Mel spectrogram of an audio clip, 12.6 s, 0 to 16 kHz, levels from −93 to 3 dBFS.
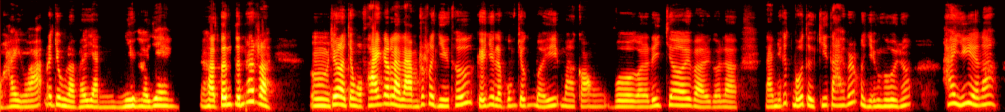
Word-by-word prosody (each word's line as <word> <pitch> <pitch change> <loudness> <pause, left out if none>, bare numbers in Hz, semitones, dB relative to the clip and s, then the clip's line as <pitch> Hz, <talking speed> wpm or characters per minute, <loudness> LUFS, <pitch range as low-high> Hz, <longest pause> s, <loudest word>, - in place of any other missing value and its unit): Hay 195 +3 -3
quá, 195 +3 -2
nói 265 - -1
chung 245 -4 +2
là 185 -3 0
phải 190 +2 -1
dành 175 -2 -5
nhiều 210 +2 +4
thời 185 - +1
gian, 220 -2 +2 0.4
à, 200 - +7
tính 245 +4 +6
tính 255 0 +3
hết 360 +2 +4
rồi, - - +6 0.5
ừm, 220 -1 +1
chứ 265 - +7
là 255 - +8
trong 230 -1 0
1 195 -1 -4
tháng 235 +2 +6
đó 280 - +5
là 250 -4 +6
làm 200 -2 +4
rất 265 +6 -6
là 270 - +3
nhiều 210 -1 0
thứ, 260 +7 0
kiểu 205 - +1
như 250 +4 -2
là, 210 - -1
cũng 220 +2 -8
chuẩn 230 +1 -4
bị 205 +3 -3
mà 205 -3 -6
còn 190 0 -7
vừa, 190 0 -1
gọi 185 0 -3
là, 185 - -3
đi 215 +4 -2
chơi 230 -2 0
và, 185 -4 -2
gọi 180 0 -8
là, 175 -2 -5 0.4
làm 185 +1 -4
những 205 - -5
cái - - -6
bữa 240 0 +1
từ 230 -4 +1
chia 235 +1 -5
tay 230 -1 -5
với 285 +5 -3
rất 330 - -14
là 245 - -2
nhiều 195 0 -5
người 205 0 -1
nữa, 230 +6 -6 0.4
hay 290 0 -2
dữ 255 - -1
vậy 255 -3 0
ta! 270 +1 -4
215 Hz, 290 wpm, -20 LUFS, 195-245 Hz, 0.5 s, là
